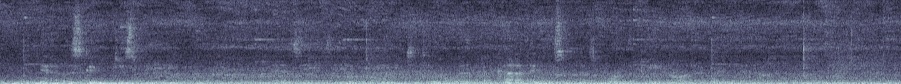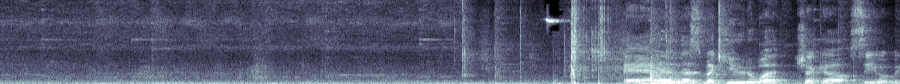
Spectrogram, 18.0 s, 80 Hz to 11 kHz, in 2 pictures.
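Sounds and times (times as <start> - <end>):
butane torch burning: 0.0 - 17.8.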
